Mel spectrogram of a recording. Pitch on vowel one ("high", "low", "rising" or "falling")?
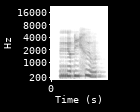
high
